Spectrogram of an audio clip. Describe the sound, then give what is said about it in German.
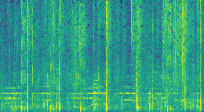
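Bang snaps (Knallerbsen) pop off in an irregular burst, a dozen or so quick cracks scattered over a few seconds against a busy, noisy background with some speech-like murmur. “Die Reste von dieser Knallerbse, die hingen der jungen Frau noch in den Haaren.”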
